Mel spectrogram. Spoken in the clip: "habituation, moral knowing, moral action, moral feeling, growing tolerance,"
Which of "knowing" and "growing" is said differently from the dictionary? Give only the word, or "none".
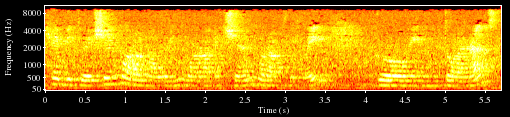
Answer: growing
